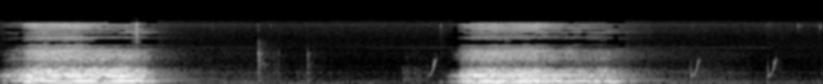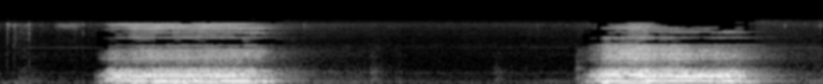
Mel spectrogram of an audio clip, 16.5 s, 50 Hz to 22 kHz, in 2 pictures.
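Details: Recorded during sleep with the Snorek sleep monitor: loud, deep, buzzing snores on each breath, about 13 per minute, with quiet pauses between them. Heavy snoring during sleep.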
